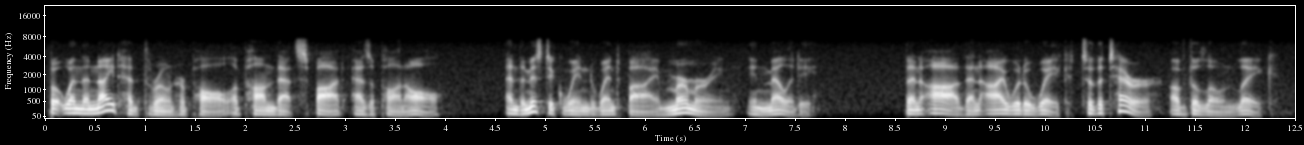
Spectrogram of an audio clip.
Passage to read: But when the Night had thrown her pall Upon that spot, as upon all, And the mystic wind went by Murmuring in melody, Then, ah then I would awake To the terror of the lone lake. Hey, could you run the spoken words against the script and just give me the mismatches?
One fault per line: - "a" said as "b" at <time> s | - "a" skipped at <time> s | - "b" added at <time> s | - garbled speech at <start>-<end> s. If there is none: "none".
none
